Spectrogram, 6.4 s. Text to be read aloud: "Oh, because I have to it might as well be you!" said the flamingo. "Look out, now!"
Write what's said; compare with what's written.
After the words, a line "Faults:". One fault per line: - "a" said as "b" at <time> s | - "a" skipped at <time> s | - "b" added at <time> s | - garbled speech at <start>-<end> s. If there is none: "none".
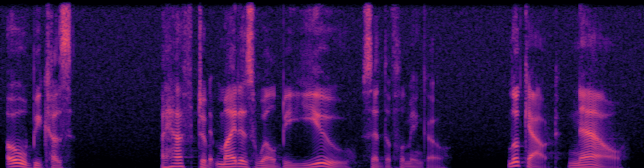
"Oh, because I have to it might as well be you!" said the flamingo. "Look out, now!"
Faults:
none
